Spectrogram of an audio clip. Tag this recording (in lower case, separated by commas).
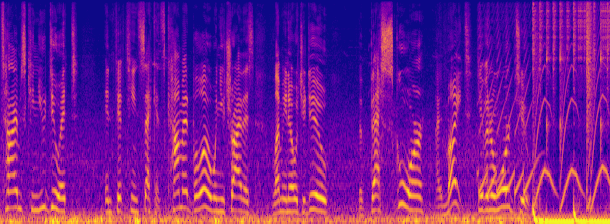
music, speech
